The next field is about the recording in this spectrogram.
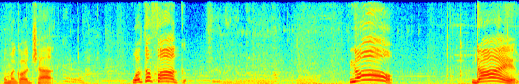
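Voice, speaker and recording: A young woman streaming a game, chatting casually with her chat, swearing and yelling in excitement now and then. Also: very high-pitched, very slow, pauses often, soft background music. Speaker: VTuber streamer. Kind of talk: casual gaming livestream chat.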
